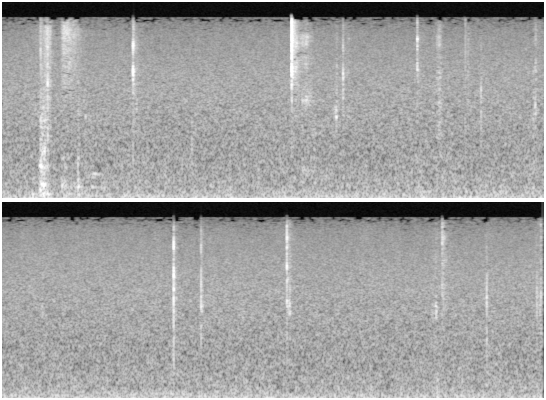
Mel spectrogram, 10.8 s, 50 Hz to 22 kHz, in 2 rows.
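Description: Scattered light clicks and taps as scissors and 9 mm circular knitting needles are handled over plush yarn, the sharpest click about three seconds in, over a steady faint hiss.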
